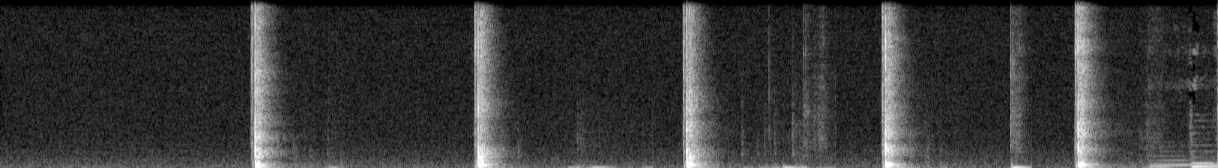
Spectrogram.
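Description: Matchstick arrows from a mini bow hitting a cardboard target: five sharp hits about one and a half seconds apart. Plucked-string music starts just before the end.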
